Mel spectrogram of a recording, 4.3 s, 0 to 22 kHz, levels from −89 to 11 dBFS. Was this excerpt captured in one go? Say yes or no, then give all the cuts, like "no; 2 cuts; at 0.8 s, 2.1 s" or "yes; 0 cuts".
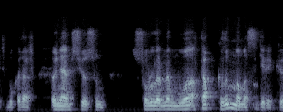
yes; 0 cuts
